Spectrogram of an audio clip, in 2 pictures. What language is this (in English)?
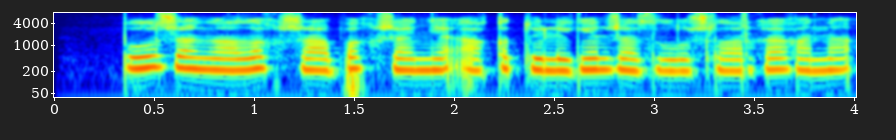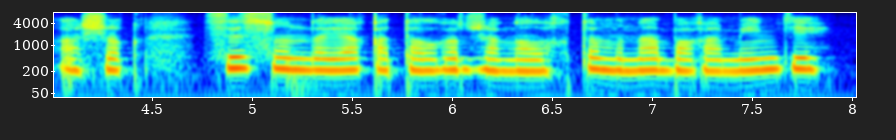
Kazakh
